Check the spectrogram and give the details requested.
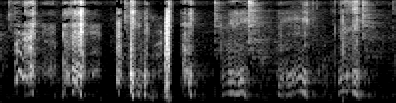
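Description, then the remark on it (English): A pet bird named Lily makes her affectionate baby noise: a string of soft, squeaky chirps and scratchy clicks in an uneven rhythm, with brief warbling high notes and no voices. “Yes, that's her baby noise. It's her affectionate noise.”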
